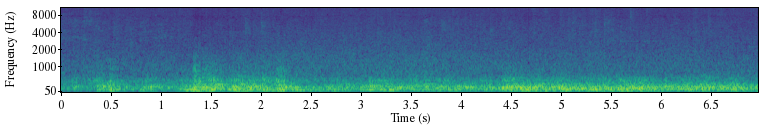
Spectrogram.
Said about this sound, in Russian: Видали? Молнии были. Сейчас еще гроза придет. Гром прогремит. Молнии были.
